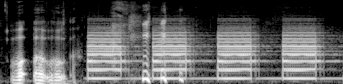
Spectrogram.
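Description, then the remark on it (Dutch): A brief burst of speech gives way to a loud, harsh electronic alarm sound effect, signalling that a difficult word was used, buzzing in several repeated blasts, each a steady buzzy tone separated by short gaps. “Deze podcast, als je het alarm hoort, betekent het dat je een heel moeilijk woord hebt gebruikt.”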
